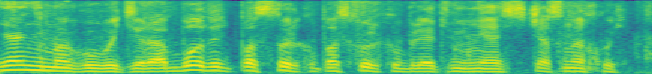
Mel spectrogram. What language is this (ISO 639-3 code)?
rus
